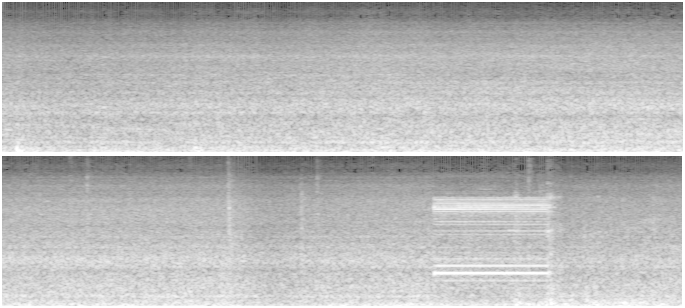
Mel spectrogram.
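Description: Running noise of a Yurikamome rubber-tyred automated guideway train, a steady low rumble as it pulls into a station and comes to a stop. Near the end a short electronic beep sounds for about a second.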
